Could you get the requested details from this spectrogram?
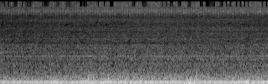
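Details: Jeep Grand Cherokee 4.0 straight six, replacement head after cracked head, new radiator, still warming: smooth, even low idle with no lifter ticking or tapping over three seconds; healthy.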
